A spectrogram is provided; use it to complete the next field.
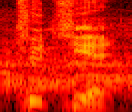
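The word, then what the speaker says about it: Tuttiett: Voice of former Welsh international Tutiet, or Tutiet, with the French pronunciation of your surname.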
